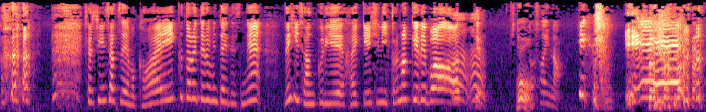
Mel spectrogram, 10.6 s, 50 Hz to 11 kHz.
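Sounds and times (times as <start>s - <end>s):
speech: 1.3s - 10.5s
sneeze: 8.7s - 10.0s
people laughing: 9.5s - 10.5s.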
